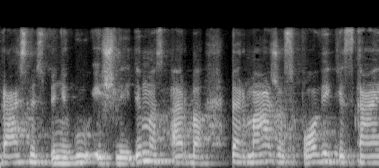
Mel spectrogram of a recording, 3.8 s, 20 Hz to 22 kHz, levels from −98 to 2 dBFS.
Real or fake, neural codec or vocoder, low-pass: real; none; 10.8 kHz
